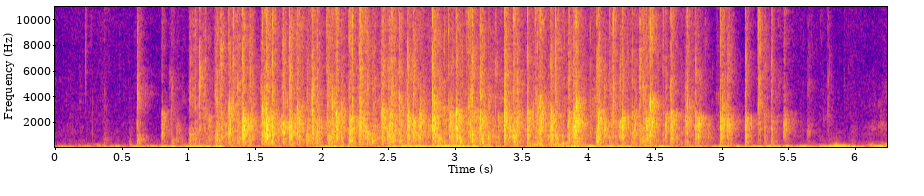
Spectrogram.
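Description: Audience applauding: scattered claps that swell into full applause about a second in, then die away near the end.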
